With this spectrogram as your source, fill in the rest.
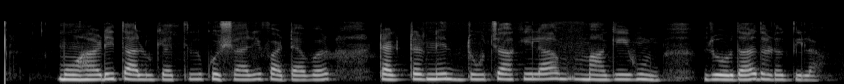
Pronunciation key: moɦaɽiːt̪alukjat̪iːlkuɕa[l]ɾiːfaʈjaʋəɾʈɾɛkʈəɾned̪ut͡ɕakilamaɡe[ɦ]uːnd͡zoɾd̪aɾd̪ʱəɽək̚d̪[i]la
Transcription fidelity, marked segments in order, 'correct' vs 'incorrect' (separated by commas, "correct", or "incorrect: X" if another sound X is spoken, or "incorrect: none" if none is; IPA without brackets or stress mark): incorrect: none, correct, correct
